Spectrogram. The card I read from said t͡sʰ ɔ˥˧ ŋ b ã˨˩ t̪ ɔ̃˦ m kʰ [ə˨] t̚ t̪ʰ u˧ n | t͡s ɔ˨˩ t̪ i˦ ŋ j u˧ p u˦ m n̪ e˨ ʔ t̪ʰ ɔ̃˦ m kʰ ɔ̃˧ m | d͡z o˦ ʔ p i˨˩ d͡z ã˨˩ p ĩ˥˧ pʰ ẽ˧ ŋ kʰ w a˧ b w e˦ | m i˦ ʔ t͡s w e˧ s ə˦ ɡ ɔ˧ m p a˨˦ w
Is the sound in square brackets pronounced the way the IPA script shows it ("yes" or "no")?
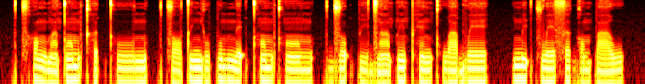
yes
